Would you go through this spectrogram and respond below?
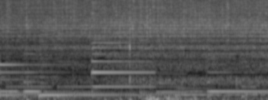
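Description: Seasoning poured into stir-fried cockles in a hot pan, a soft steady sizzle and crackle of frying running evenly and close throughout, with faint background hum and no talking.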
